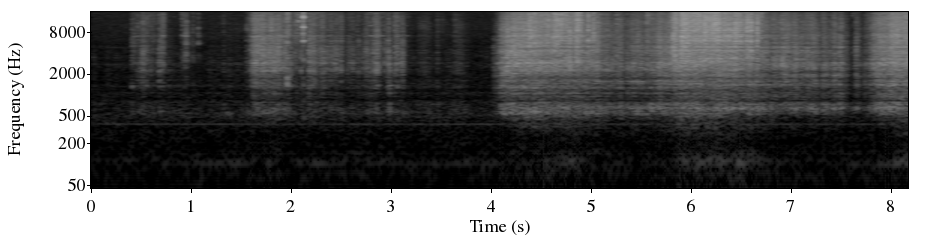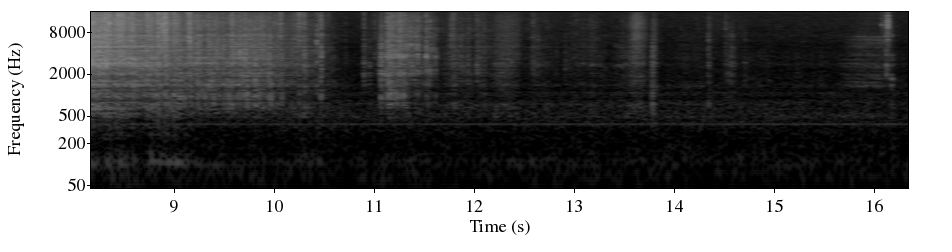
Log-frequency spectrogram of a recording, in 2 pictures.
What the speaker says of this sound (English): as I pour my rice into the glass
